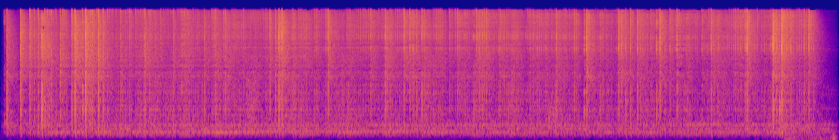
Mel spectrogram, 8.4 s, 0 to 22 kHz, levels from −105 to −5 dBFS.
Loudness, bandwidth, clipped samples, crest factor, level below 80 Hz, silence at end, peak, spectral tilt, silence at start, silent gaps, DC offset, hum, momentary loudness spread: -27 LUFS; 17.5 kHz; under 0.1%; 30 dB; -74 dBFS; 0.05 s; 0 dBFS; 1.5 dB/octave; 0.05 s; none; under 0.1%; none; 7 LU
